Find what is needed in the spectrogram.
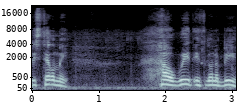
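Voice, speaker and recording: A man speaks in a high pitch with a Spanish accent and ordinary pitch variation. The sound is dry and close, with no echo. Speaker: drywall contractor. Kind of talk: tutorial; casual chat. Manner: halting, many fillers.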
